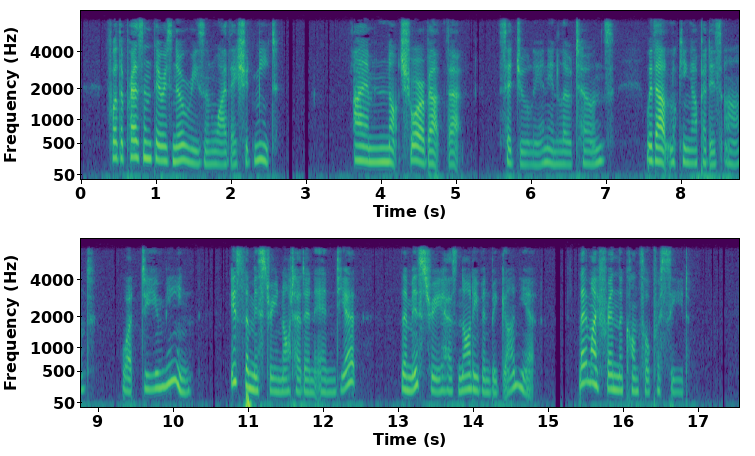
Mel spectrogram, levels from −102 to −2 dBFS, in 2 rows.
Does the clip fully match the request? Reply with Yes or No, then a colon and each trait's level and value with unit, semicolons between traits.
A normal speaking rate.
Yes: average, 180 wpm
